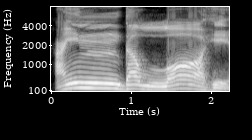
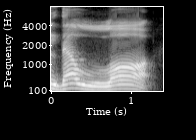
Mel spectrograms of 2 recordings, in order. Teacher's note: Undan keyin nun dalni ichiga kiradi. Indalloh yashiriladi. Ixfo bo'ladi.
